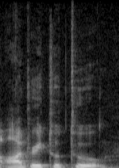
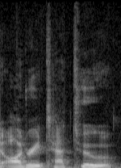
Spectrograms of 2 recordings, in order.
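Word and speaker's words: Audrey Tautou: happy 43rd birthday to audrey tutu or as americans say audrey tattoo audrey chateau to tell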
